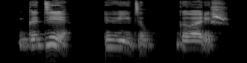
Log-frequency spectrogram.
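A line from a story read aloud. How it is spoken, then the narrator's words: Flat emotionless question. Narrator (Russian): Безэмоциональным тоном поинтересовался Верховный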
